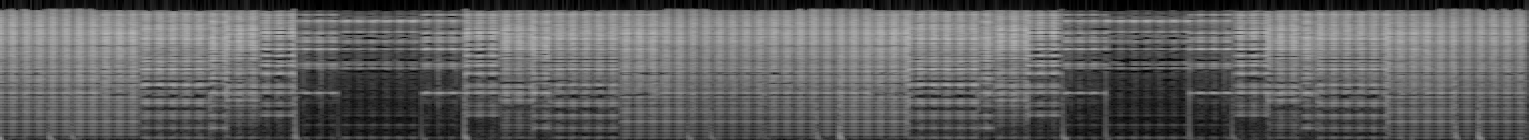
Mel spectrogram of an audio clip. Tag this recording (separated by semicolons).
noise; feedback; machinery; weird; machine; glitch; mechanical; computer; robotic; robot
